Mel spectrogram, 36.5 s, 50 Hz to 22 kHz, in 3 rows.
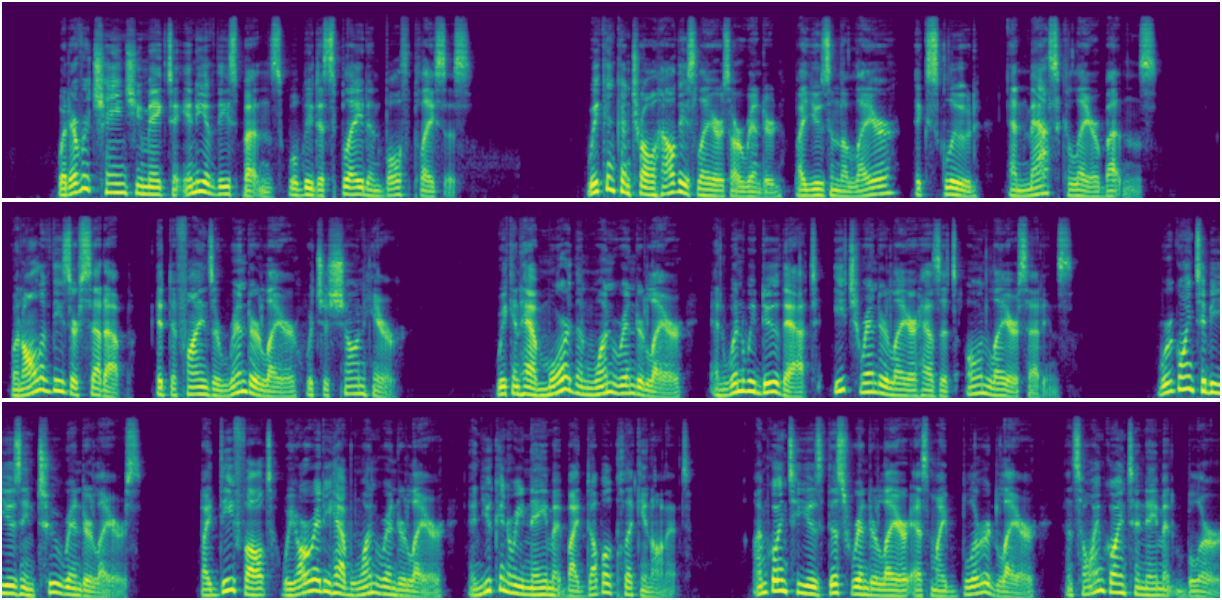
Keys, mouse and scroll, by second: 3.0 click, 4.2 click, 31.3 click, 31.5 click.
